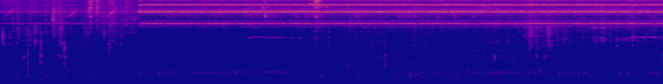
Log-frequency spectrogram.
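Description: Near silence: a faint background with a few soft clicks, then a steady high-pitched whine that comes in abruptly about two seconds in, with two brief faint whistles later on.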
